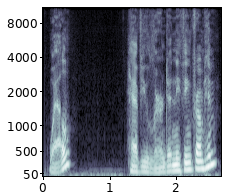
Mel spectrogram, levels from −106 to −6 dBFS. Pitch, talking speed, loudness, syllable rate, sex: 125 Hz, 155 wpm, -17 LUFS, 6.0 syllables/s, male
